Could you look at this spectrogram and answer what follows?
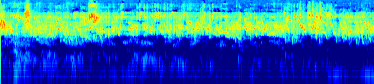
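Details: Australian budgerigars, described as happy, twitter steadily in a dense mix of squeaky chirps and scratchy warbling, with a couple of sharper high notes early on and faint low noises.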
